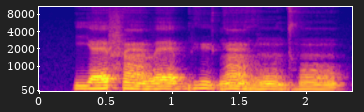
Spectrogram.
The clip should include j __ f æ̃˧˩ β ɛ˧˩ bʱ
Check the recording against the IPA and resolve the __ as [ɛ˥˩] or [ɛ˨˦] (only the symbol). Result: ɛ˨˦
